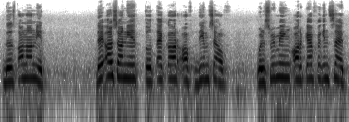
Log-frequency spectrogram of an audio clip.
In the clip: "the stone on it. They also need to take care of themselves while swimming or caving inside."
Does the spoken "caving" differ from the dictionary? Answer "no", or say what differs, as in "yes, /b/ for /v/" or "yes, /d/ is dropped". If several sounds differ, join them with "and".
yes, /f/ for /v/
